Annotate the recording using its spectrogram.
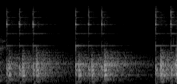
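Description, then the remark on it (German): Seeds just rinsed under the tap are tipped into a bowl in three quick pours, each a short rattling patter of small, bright clicks against the hard surface, with brief pauses between and no talking. “Und die Sömli kommen jetzt hier ins Schüssel rein.”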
